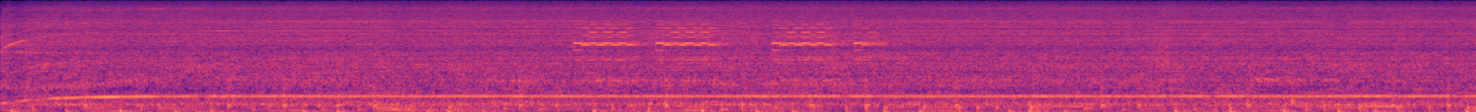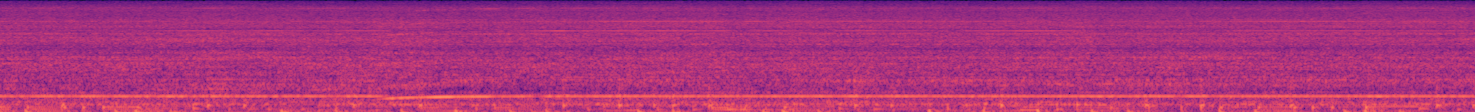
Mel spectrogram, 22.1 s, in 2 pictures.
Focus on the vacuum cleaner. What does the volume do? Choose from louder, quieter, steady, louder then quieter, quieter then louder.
steady.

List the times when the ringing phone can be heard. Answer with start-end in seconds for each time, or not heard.
4.3-6.7.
